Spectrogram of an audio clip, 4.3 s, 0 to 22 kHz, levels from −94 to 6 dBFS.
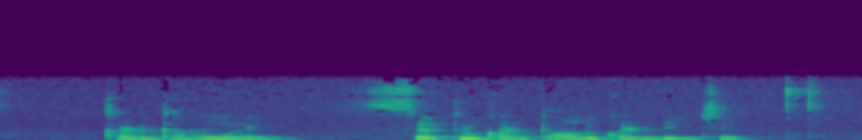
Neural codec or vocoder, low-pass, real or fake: none; 9.9 kHz; real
